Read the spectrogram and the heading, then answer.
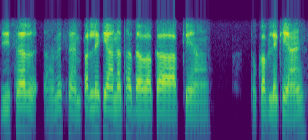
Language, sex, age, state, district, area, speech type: Hindi, male, 30-45, Uttar Pradesh, Pratapgarh, rural, conversation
